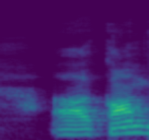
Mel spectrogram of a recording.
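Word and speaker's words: comb: कंघी करने को भी कंघी कहते हैं, कॉम कहते हैं एक्चुअली, कॉम, COM. B है स्पेलिंग, लेकिन एज I told you that B goes silent, so it will be there calm. It is there calm, right?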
